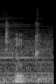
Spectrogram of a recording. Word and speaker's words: Tok: at least not like an idiot it is pronounced Tok so that's where we're going what a miles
